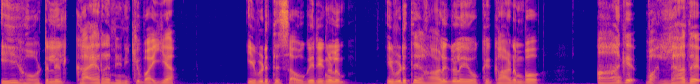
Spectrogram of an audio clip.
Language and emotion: Malayalam, fearful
